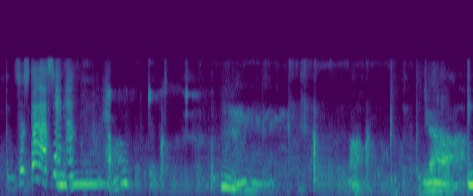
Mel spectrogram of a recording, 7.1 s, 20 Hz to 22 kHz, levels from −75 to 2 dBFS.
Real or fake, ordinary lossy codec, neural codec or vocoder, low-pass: fake; none; codec, 16 kHz, 1 kbps, FreqCodec, smaller model; 7.2 kHz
